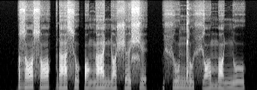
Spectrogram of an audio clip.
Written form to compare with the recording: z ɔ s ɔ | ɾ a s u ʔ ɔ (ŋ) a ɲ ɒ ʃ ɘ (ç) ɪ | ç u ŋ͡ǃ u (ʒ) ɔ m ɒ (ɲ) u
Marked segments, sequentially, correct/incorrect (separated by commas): correct, incorrect, incorrect, correct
